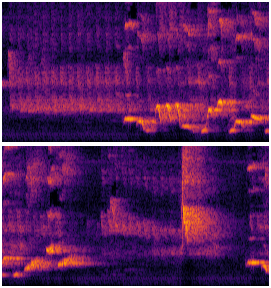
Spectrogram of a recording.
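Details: White-rumped shama, Murai Pastol style, singing to provoke other birds: quiet high notes, then a loud rapid jumble of swooping whistles, followed by a piercing high note and a fresh loud start.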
